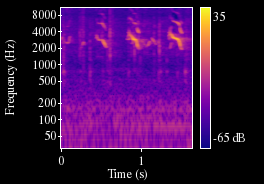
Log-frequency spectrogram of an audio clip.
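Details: Baby chicks peeping: a few thin, high, downward-slurred cheeps, two of them louder, over a low rumbling background.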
